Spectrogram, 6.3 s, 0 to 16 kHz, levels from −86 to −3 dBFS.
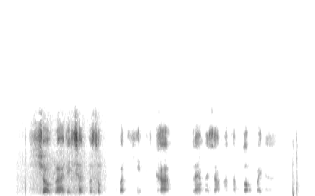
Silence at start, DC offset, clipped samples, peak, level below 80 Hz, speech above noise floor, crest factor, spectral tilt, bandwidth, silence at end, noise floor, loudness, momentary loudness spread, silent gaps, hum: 0.6 s; under 0.1%; under 0.1%; -16 dBFS; -88 dBFS; 18 dB; 30 dB; 3 dB/octave; 7.4 kHz; 0.45 s; -60 dBFS; -38 LUFS; 27 LU; none; none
